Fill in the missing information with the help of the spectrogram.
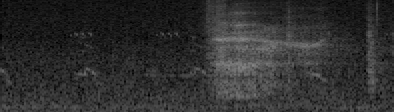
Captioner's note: sigh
